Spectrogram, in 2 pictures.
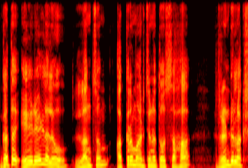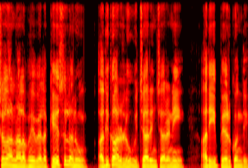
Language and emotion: Telugu, neutral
